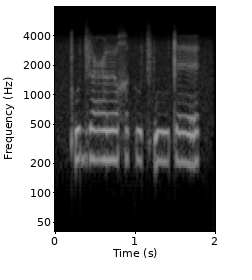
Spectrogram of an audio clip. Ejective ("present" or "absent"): present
